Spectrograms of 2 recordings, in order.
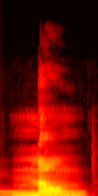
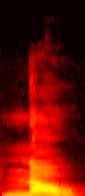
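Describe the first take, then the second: First: The vowel is pronounced through the nose. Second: The vowel is pronounced without nasal sound. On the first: The speaker calls it right. "Portuguese has nasal sounds" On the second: The speaker calls it wrong. "and not now"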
